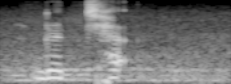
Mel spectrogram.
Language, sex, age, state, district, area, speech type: Sanskrit, female, 18-30, Tamil Nadu, Kanchipuram, urban, read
